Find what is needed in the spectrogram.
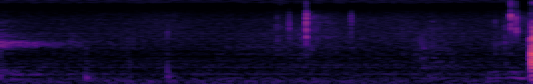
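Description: A pause in speech: faint room tone with a few small, quiet clicks. A woman's speech resumes right at the end.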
